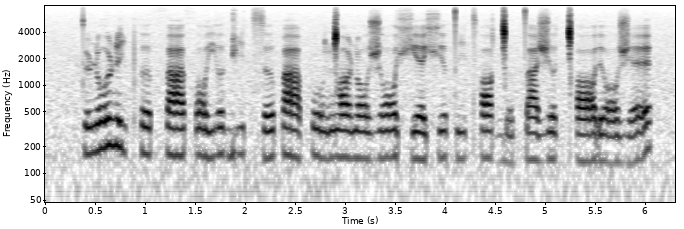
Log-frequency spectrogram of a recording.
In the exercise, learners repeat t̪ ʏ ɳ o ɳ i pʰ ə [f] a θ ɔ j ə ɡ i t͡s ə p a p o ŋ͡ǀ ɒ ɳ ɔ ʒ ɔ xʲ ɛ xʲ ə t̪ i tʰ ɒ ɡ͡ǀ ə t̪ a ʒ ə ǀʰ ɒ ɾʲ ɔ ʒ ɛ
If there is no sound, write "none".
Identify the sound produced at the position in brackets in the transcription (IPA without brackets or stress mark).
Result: θ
